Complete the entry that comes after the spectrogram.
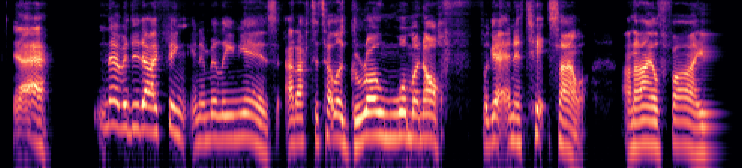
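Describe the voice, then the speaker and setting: Lively intonation marks this fairly slow delivery in an English accent. The recording is very clean, with a silent background. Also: man, dry, close sound with no echo. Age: 20s. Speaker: comedian. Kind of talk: stand-up.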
